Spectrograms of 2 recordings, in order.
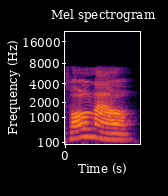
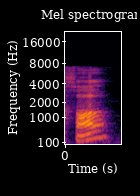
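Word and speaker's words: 설날: Jadi bacanya bukan solnal, tulisannya memang solnal, tapi kita bacanya bukan solnal, yaitu dibacanya adalah solal ya. Kalau dalam Latin kita bacanya itu solal.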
